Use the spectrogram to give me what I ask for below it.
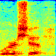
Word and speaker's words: worship: or as in first now we have another phonogram in which we have a w at the beginning but we don't sound it believe it or not this is an ER that's why I'm telling you English is strange or ER as in worship and you have to underline all three as in worship worshiped no otherwise you would say War it's unusual isn't it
